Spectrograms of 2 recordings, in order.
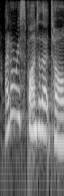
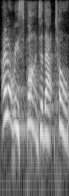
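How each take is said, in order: First: It is said in a calm, defusing tone. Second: It is said in a combative, provoking tone.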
